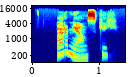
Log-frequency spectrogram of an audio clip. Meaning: Armenian
- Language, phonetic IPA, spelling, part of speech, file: Russian, [ɐrˈmʲanskʲɪj], армянский, adjective, Ru-армянский.ogg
